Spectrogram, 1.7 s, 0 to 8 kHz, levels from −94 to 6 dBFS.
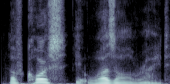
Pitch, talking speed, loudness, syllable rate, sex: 100 Hz, 210 wpm, -18 LUFS, 4.8 syllables/s, male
